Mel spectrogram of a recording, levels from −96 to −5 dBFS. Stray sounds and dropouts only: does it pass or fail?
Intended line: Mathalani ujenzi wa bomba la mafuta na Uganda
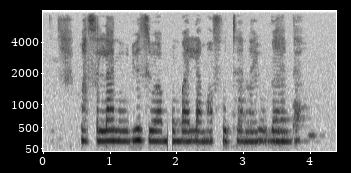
fail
